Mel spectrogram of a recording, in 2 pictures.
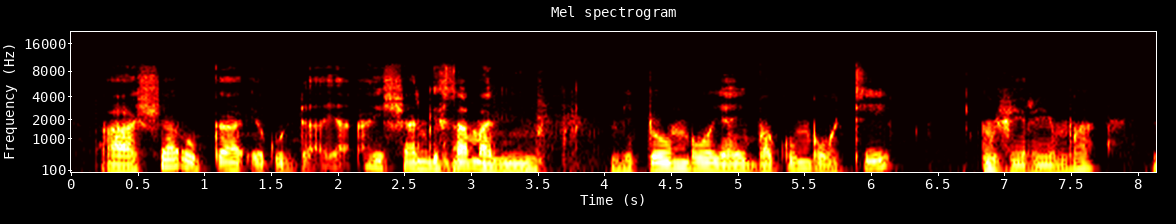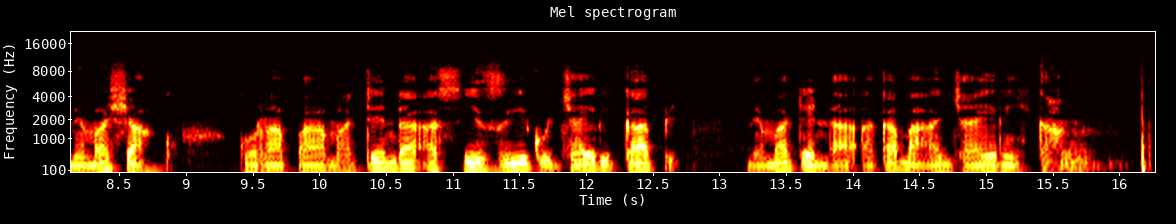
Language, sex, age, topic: Ndau, male, 18-24, health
